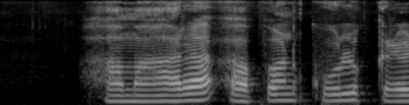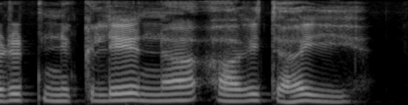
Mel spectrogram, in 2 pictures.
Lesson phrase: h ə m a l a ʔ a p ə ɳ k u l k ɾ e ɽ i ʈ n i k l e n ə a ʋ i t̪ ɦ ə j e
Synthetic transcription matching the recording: h ə m a ɾ a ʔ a p ə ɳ k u l k ɾ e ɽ i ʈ n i k l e n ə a ʋ i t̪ ɦ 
